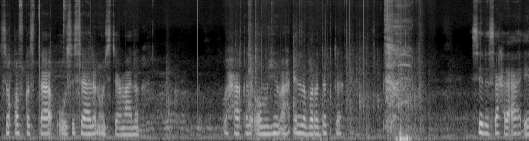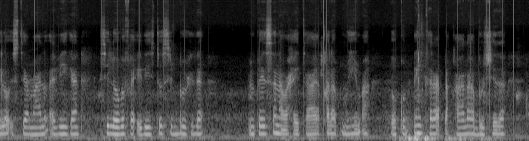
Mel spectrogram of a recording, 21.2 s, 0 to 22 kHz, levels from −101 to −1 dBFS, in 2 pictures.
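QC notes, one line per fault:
0.14–21.16 s, word clock ticks: sharp clicks about every 50 ms as the unlocked clocks slip by a few hundred ppm, dropping or repeating one sample each time.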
